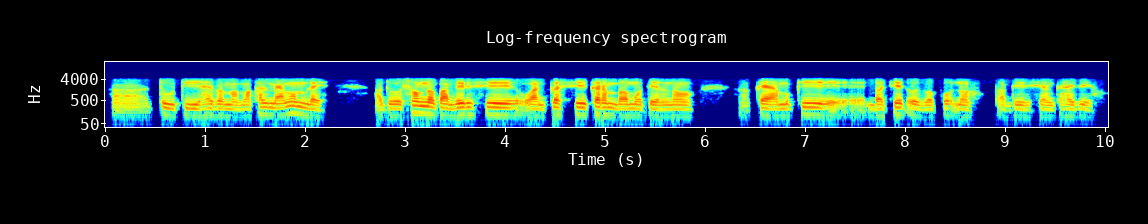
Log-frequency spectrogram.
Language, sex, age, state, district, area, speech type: Manipuri, male, 45-60, Manipur, Churachandpur, rural, conversation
